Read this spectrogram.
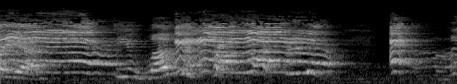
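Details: Dog making a funny, speech-like noise indoors: a long, wavering whine-howl with rich overtones, sliding up and down in pitch for nearly four seconds, a brief silence, then one last rising cry.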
